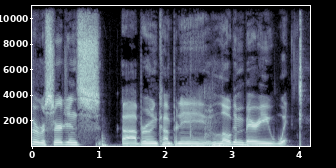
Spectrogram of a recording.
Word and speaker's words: Wit: I have a Resurgence Brewing Company Loganberry Wit. Is it pronounced wit or vit? I think it's Wit.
